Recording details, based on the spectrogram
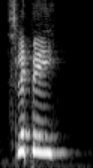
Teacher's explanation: We drop the R and we say slippy.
